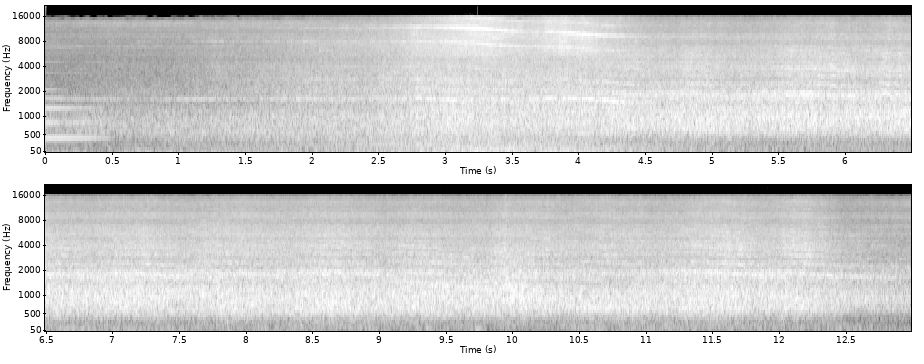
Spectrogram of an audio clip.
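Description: Diesel-hauled passenger train passing at speed. The locomotive's engine swells to its loudest about three seconds in, its pitch dropping as it goes by. Then a long run of coaches rushes past, wheels on the rails, before fading near the end.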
